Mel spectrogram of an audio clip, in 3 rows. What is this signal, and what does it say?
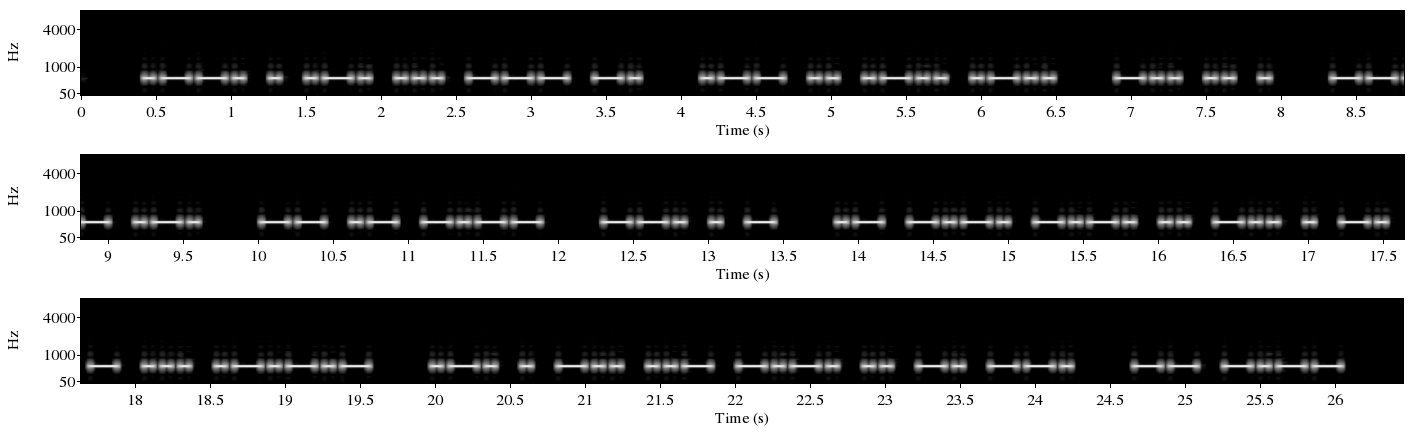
Morse code, heard as a keyed tone, about 20 wpm, 610 Hz. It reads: PERSON WILL DIE OR MAY GET ACCIDENTS. REDUCING MY
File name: 2011-07-mp3 / n58 BACK FROM A BIG ACCIDENT 20wpm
